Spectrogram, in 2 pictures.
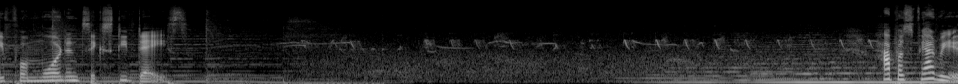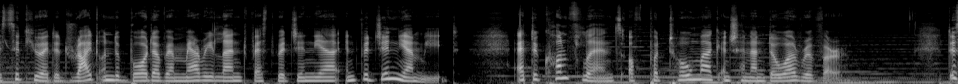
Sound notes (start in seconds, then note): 2.8 birds chirping; 6.4 gentle music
